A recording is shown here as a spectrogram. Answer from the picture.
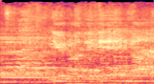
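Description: Live pop song: a man singing through the PA over keyboard accompaniment with a sustained bass line, heard from within the crowd in a hall.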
